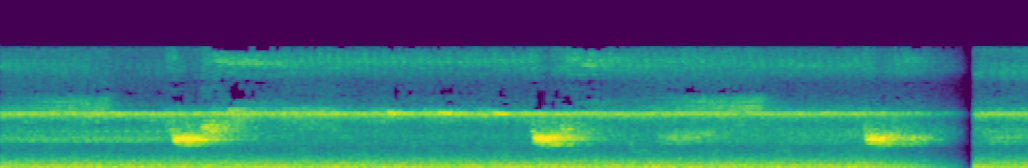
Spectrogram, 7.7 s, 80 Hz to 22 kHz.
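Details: Cicada males calling to court in Kerala: a shrill continuous drone with three evenly spaced louder swells roughly every 2.5 seconds, then a sudden brief cutout near the end.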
